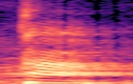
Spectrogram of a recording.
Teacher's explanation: Toroful lisan bersentuhan dengan gusi gigi seri bagian atas.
